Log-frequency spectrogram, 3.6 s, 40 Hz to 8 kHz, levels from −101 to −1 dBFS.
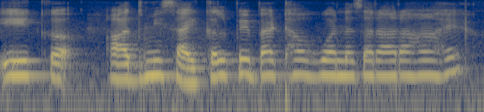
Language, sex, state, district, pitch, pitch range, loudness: Hindi, female, Uttar Pradesh, Ghazipur, 230 Hz, 215-230 Hz, -33 LUFS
